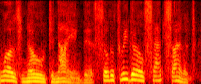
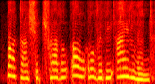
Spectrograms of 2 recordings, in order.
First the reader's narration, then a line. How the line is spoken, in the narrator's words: said the fairy brightly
